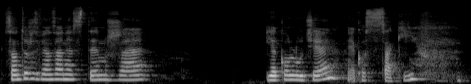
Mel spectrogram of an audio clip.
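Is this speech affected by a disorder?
No.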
